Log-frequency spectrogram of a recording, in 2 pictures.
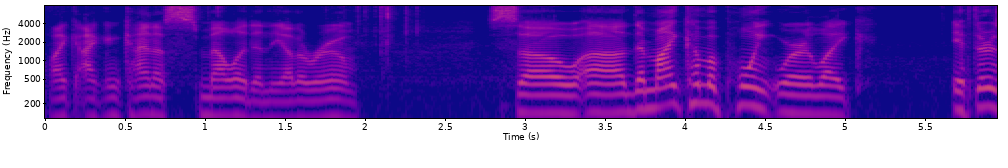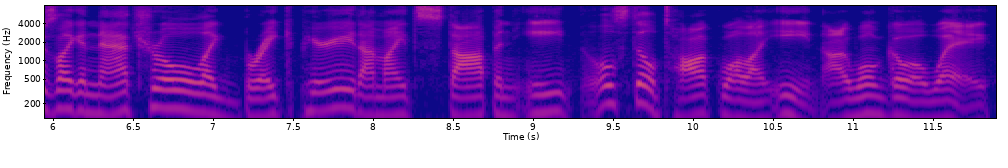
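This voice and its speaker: A man's voice: medium pitch, normal speed, fairly bright tone, smooth, dry recording. Chatty man opening card packs. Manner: chatty, reads out cards, answers chat. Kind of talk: casual live-stream chat.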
